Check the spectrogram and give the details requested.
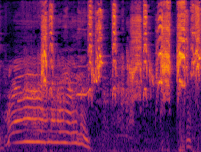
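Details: Angry tame Swainson's lorikeet kept indoors as a pet: a drawn-out, tonal, nasal note, then a rapid series of harsh, rasping squawks in irregular bursts, with Malayalam speech around it.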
